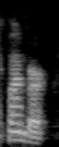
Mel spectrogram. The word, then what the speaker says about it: clamber: But it is, you do pronounce the B.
